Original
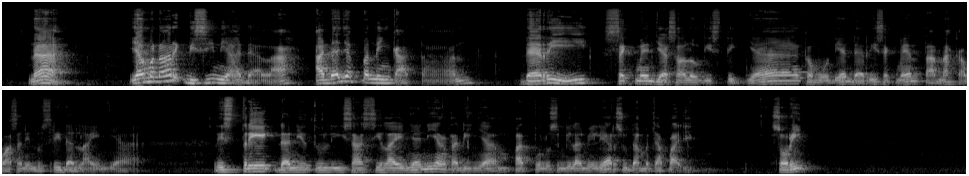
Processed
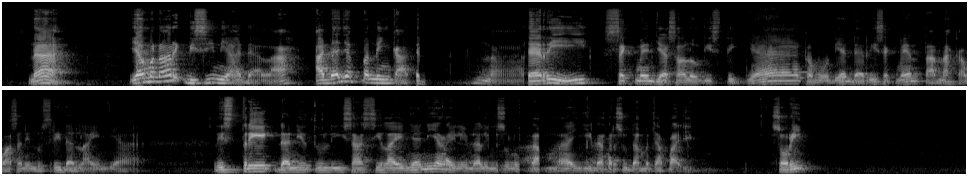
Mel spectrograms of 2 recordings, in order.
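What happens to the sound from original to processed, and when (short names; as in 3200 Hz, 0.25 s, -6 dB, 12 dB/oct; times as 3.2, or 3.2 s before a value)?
4.15–5.27 reverse
7.35–8.26 Doppler distortion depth 0.21 ms
14.09–15.72 reverse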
